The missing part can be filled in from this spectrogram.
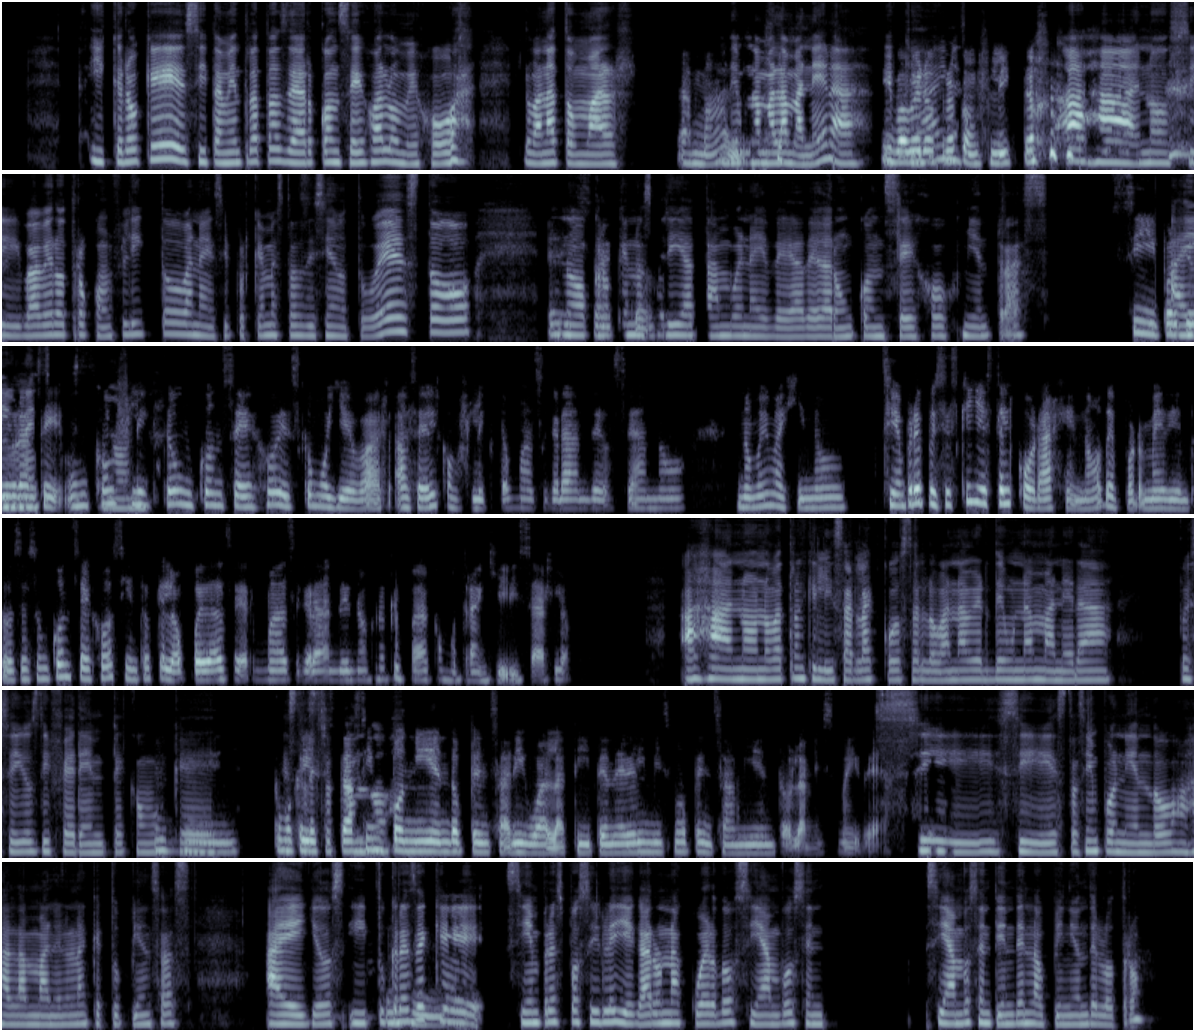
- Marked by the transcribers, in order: laughing while speaking: "mejor"; chuckle; chuckle; tapping; other background noise
- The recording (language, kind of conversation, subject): Spanish, unstructured, ¿Crees que es importante comprender la perspectiva de la otra persona en un conflicto?
- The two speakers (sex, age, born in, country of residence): female, 30-34, Mexico, United States; female, 30-34, United States, United States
